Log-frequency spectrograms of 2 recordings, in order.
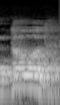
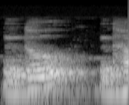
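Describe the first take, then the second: First: Said in the usual way. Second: Drawn-out reading. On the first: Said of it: "क्या हो जाएगा?". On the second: Shown as a demonstration. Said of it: "तब इसको हम लोग क्या पढ़ेंगे?".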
